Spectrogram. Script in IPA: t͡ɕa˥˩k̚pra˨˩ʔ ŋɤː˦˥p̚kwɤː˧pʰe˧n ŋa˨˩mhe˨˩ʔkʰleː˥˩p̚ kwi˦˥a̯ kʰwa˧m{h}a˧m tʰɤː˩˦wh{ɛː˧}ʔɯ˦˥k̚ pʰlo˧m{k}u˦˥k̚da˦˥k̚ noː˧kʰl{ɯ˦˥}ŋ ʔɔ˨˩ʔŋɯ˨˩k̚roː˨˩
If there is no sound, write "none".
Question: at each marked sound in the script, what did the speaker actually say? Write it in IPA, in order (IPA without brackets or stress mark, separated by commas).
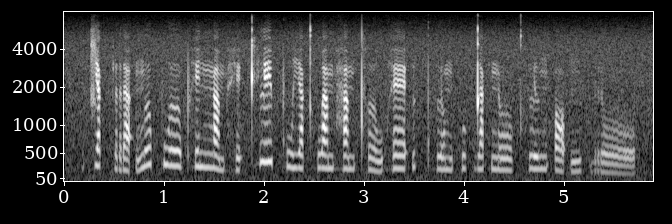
h, ɛː˧, k, ɯ˧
